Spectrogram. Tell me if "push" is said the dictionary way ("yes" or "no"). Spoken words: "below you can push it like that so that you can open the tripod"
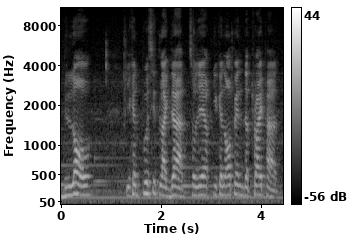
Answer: no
